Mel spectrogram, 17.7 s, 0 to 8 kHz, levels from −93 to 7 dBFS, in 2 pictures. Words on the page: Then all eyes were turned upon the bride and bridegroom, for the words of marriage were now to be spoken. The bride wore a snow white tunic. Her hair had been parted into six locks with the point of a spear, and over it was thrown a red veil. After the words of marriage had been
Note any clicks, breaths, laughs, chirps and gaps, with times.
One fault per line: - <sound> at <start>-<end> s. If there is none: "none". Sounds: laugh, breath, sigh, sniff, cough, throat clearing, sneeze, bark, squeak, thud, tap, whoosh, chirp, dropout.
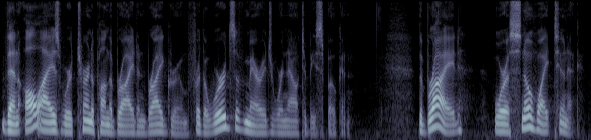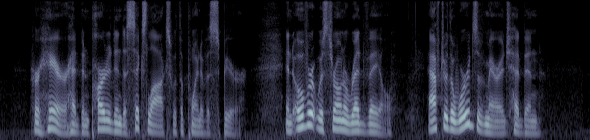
none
